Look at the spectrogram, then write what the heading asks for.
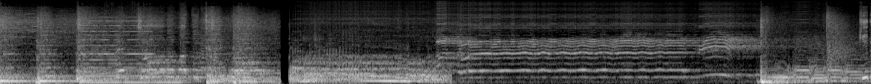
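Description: A lion roars loudly and close up, deep rumbling growls building into a long, sustained bellow before another burst of roaring at the end, with no talking.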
